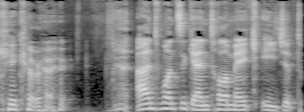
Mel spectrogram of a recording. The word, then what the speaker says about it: Cicero: speak nine different languages you should surely know that it's actually pronounced kikaru and once again ptolemaic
